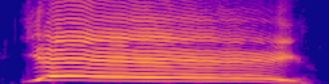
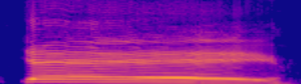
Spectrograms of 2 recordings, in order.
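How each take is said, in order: First: It is said with more excitement. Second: It is said with little excitement.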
